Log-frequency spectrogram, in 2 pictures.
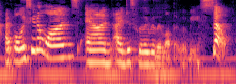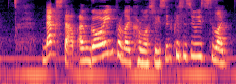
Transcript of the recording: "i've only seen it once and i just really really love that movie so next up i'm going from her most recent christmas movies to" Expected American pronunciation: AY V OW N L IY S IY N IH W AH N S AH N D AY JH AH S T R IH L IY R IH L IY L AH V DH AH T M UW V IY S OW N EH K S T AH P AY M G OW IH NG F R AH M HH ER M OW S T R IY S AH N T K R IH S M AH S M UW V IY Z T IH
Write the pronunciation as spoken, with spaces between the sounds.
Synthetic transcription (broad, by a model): AY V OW L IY S IY N IH W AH N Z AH N AY JH AH S T R IH L IY R IH L IY L AH V DH AH T M UW V IY S OW N EH K S T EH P AY M G OW IH NG F R AH M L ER M OW S T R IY S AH N K R IH S M AH S M UW V IY Z T IH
